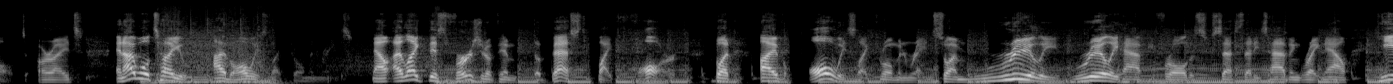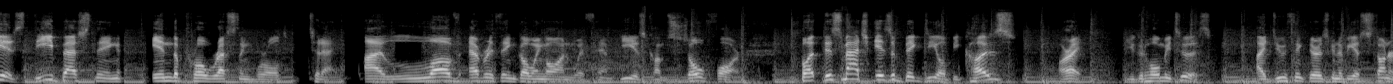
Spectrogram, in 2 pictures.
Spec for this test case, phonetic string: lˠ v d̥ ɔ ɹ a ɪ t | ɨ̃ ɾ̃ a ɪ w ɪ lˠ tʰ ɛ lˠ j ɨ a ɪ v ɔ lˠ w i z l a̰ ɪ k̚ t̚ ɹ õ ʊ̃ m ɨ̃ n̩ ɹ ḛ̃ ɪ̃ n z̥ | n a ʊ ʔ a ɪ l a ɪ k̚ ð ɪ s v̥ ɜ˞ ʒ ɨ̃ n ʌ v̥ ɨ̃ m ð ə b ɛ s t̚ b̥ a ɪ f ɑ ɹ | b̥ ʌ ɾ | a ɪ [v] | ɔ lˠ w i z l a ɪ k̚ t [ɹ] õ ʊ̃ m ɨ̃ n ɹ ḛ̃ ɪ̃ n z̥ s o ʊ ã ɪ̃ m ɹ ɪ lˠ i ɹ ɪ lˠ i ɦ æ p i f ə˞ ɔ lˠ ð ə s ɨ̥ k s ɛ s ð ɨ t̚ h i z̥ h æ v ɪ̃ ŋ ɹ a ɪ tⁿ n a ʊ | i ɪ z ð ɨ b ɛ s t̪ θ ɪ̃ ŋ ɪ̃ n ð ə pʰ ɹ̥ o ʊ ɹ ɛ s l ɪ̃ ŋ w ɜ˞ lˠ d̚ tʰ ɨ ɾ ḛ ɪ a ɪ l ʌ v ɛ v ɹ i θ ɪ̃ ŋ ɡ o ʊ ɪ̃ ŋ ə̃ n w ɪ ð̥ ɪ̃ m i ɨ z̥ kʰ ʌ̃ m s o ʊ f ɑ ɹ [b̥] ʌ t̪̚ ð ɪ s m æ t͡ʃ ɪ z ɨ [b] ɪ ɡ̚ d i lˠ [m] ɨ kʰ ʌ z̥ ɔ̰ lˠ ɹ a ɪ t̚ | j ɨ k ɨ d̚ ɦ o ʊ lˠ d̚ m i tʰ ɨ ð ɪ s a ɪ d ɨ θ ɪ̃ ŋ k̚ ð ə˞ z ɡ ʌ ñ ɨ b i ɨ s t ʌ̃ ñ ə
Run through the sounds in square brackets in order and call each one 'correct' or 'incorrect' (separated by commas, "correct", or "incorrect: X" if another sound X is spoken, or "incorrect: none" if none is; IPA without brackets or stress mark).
correct, correct, correct, correct, incorrect: b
